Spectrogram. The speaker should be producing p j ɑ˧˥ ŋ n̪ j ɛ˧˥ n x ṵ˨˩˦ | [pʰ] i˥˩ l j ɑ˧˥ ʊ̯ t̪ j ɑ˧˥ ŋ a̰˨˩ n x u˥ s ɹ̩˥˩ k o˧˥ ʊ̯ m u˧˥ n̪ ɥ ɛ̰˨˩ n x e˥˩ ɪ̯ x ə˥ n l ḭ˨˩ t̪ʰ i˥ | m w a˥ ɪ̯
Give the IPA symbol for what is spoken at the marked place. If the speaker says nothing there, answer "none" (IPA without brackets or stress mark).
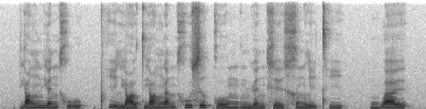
pʰ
